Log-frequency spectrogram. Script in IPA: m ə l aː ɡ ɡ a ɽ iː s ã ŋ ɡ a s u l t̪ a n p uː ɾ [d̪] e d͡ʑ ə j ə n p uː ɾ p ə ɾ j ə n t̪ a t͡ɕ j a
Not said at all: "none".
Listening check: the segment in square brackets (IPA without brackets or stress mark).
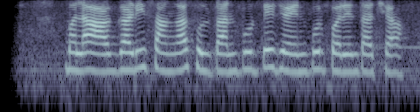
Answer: t̪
